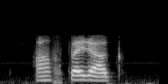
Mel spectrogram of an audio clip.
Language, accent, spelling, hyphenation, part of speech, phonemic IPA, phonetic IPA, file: Armenian, Eastern Armenian, աղբերակ, աղ‧բե‧րակ, noun, /ɑχpeˈɾɑk/, [ɑχpeɾɑ́k], Hy-աղբերակ.ogg
- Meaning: fountainhead, source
